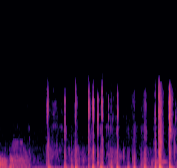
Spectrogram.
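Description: Typing on a computer keyboard: a quick, irregular run of key clicks that starts about half a second in.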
